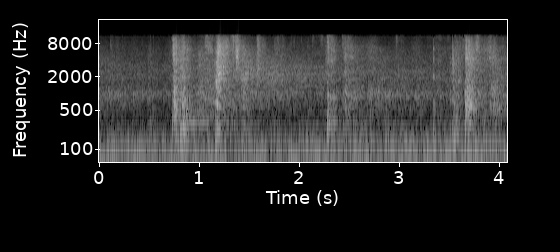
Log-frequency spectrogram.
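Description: Tennis ball struck by rackets and bouncing on the court during a rally, four sharp knocks spaced about half a second to a second and a half apart, over a steady low hum.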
